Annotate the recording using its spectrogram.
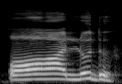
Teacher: دال کی آواز پلٹ کر آئے گی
